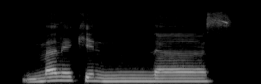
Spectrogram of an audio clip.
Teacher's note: when you double up the noon, you can like hold it for a little bit, make it a little like nasalized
